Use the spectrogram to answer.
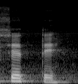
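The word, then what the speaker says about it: sette: उसके बाद है सात सात को बोला जाता सेत्य एसई डबल टी सेत से मतलब होता है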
